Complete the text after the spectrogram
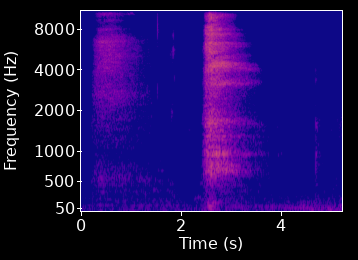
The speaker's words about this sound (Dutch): En adem maar een keer diep in en uit.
